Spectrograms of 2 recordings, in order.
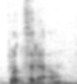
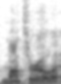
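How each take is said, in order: First: It is said with an Italian-American accent. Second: It is said with a plain American accent.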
